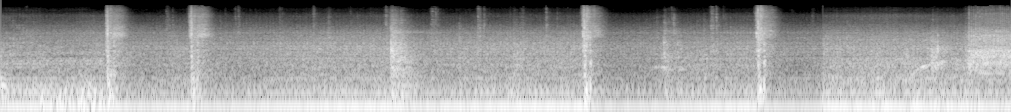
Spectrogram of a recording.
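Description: A lift's diesel engine idling steadily, with five sharp pneumatic framing-nailer shots spaced one to two seconds apart as a wall brace is nailed off.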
